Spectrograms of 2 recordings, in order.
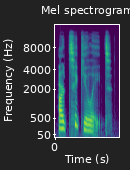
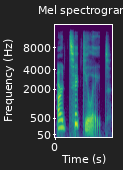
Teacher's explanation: When it's a verb, an action word, the stress is on the 2nd syllable and the end sounds like ate.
